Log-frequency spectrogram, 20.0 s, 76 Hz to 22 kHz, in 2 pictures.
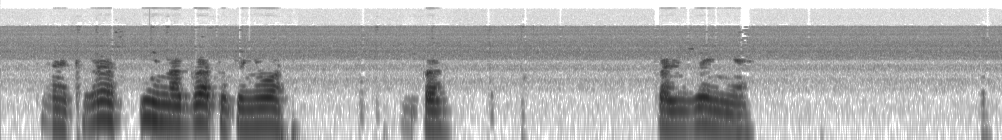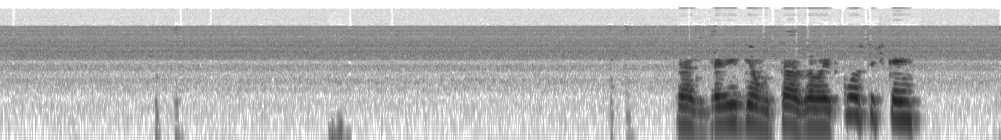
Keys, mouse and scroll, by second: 1.5-2.5 drag, 2.7 r, 3.6 click, 4.4 click, 5.4-9.9 drag, 11.5-12.6 drag, 13.4 r, 16.1 click, 17.0-18.0 drag.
